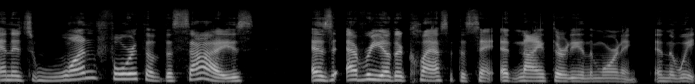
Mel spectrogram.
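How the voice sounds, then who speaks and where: A woman at a fairly low pitch and moderate pace, lively intonation, on a very clean recording with a silent background and a dry, close sound with no echo. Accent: American. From US Midwest. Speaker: fitness entrepreneur and former dancer. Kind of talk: podcast interview.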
